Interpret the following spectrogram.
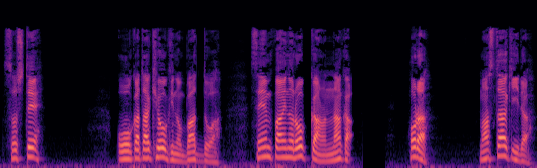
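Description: An actor narrating as a weary, overworked male office worker in a radio drama, reasoning things out in a measured way. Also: a little high, lively intonation, a bit bright, no room sound, clean studio sound.

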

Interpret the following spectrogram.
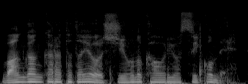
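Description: A man's voice: lowish voice, fairly even intonation, moderate pace, a little mellow, slight background noise, lightly acted. A man acting in a radio drama as a self-conscious young man, earnestly and politely recounting an awkward romantic memory in a confessional monologue. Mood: remorseful.

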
